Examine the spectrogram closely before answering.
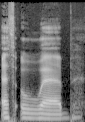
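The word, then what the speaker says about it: ⲉⲑⲟⲩⲁⲃ: So the epsilon is going to take kind of a W sound in this case. Again the vita ends the word. So it's going to be pronounced like the letter B and not V. So this is eth web. Eth web. Again the theta and the theta is pronounced with a hard th.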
